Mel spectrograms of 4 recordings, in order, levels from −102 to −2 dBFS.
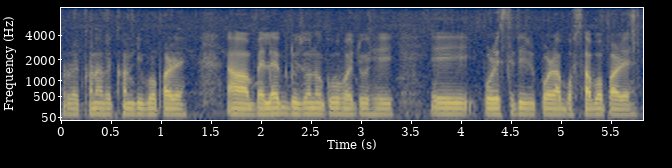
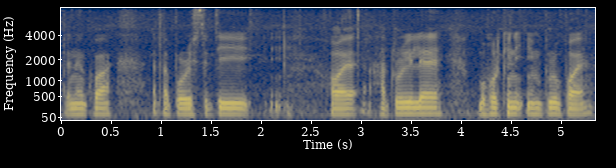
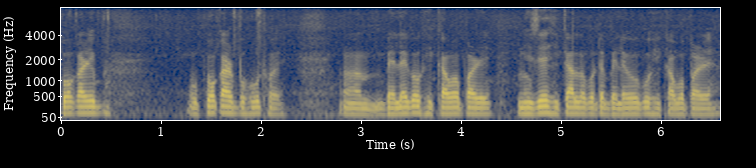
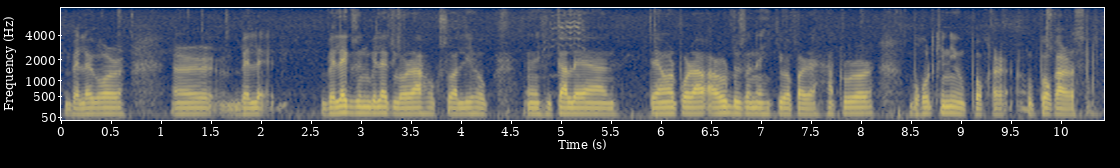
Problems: constant background noise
